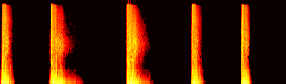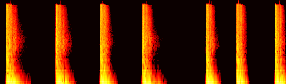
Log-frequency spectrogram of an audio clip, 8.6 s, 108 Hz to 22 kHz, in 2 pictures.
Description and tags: From ancient time to the present time, punching fists is the classic combat style against evil-doers!
(Recorded with Zoom H1, Mixed in Cakewalk by Bandlab)
Bass, Damage, Deep, Fight, Fighting, Impact, Kick, Punch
